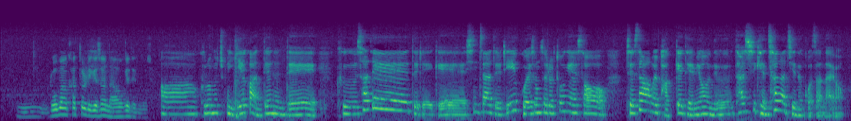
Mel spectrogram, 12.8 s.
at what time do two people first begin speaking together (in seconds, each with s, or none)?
none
